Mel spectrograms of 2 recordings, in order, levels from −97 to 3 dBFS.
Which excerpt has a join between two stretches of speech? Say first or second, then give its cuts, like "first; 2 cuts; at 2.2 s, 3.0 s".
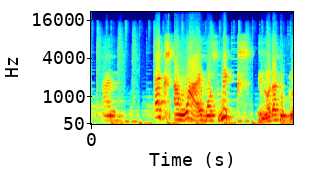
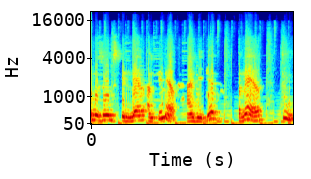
second; 1 cut; at 2.9 s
